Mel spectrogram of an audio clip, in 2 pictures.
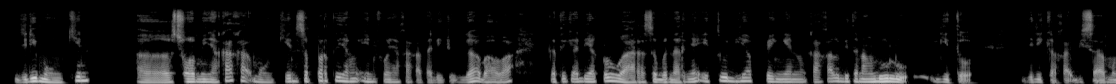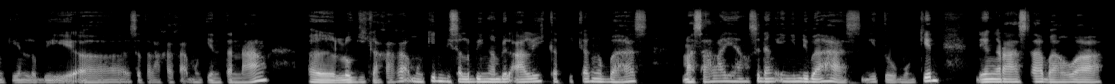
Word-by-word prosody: Jadi 110 Hz, +8 st, +3 dB
mungkin, 125 Hz, -, 0 dB, 0.5 s
eee, 100 Hz, -1 st, -2 dB
suaminya 120 Hz, -2 st, +1 dB
Kakak 170 Hz, -4 st, -4 dB
mungkin 110 Hz, +5 st, -6 dB
seperti 165 Hz, +4 st, -3 dB
yang 135 Hz, -1 st, -2 dB
infonya 115 Hz, -4 st, -6 dB
Kakak 100 Hz, -, -12 dB
tadi 100 Hz, 0 st, -12 dB
juga 105 Hz, +8 st, -3 dB
bahwa 105 Hz, -2 st, -4 dB, 0.3 s
ketika 130 Hz, +2 st, -7 dB
dia 130 Hz, 0 st, -2 dB
keluar 135 Hz, -11 st, 0 dB
sebenarnya 110 Hz, -, -3 dB
itu 150 Hz, +4 st, -1 dB
dia 155 Hz, +1 st, -2 dB, 0.2 s
pengen 120 Hz, -2 st, -3 dB
Kakak 130 Hz, +6 st, -6 dB
lebih 135 Hz, -1 st, -4 dB
tenang 125 Hz, 0 st, +2 dB
dulu 135 Hz, -1 st, +6 dB, 0.3 s
gitu, 115 Hz, -3 st, -6 dB, 0.5 s
jadi 110 Hz, +1 st, -7 dB
Kakak -, -, -9 dB
bisa 110 Hz, -3 st, -2 dB
mungkin 100 Hz, 0 st, -6 dB
lebih, 100 Hz, -1 st, -4 dB
eee, 105 Hz, +3 st, -3 dB
setelah 105 Hz, -1 st, -10 dB
Kakak 100 Hz, -, -9 dB
mungkin 100 Hz, -3 st, -8 dB
tenang, 100 Hz, -, +2 dB, 0.4 s
eee, 100 Hz, -3 st, +6 dB
logika 105 Hz, 0 st, +2 dB
Kakak 105 Hz, +9 st, -2 dB
mungkin 135 Hz, +4 st, +1 dB
bisa 130 Hz, -2 st, +2 dB
lebih 125 Hz, +1 st, +4 dB
ngambil 120 Hz, +1 st, +4 dB
alih 130 Hz, +6 st, +4 dB
ketika 125 Hz, +1 st, -4 dB
ngebahas 125 Hz, 0 st, +1 dB, 0.3 s
masalah 115 Hz, +5 st, +2 dB
yang 135 Hz, -1 st, -1 dB
sedang 135 Hz, -2 st, +2 dB
ingin 135 Hz, -1 st, +1 dB
dibahas 130 Hz, -5 st, +3 dB
gitu, 110 Hz, -3 st, -5 dB
mungkin 110 Hz, -, +4 dB, 0.4 s
dia 120 Hz, +2 st, +6 dB
ngerasa 125 Hz, +1 st, +5 dB
bahwa, 110 Hz, 0 st, +3 dB
120 Hz, 150 wpm, -23 LUFS, 105-135 Hz, 0.5 s, dulu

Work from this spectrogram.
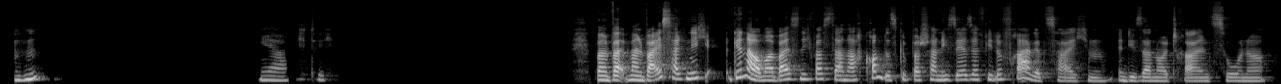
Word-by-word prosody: Mhm. 230 Hz, +6 st, 0 dB, 2.1 s
Ja, 195 Hz, -2 st, -6 dB
richtig. 215 Hz, -3 st, -18 dB, 2.6 s
Wa 205 Hz, -1 st, +4 dB
weil 205 Hz, -, +8 dB
ma -, -, -6 dB
man 200 Hz, -, +1 dB
weiß 185 Hz, +9 st, +5 dB
halt 255 Hz, +1 st, +1 dB
nicht 280 Hz, +4 st, 0 dB
genau, 340 Hz, -, +7 dB
man 190 Hz, 0 st, +2 dB
weiß 230 Hz, +4 st, +3 dB
nicht, 245 Hz, -1 st, -4 dB
was 250 Hz, 0 st, -1 dB
danach 205 Hz, -2 st, -2 dB
kommt. 305 Hz, +1 st, 0 dB
Es 200 Hz, -, -5 dB
gibt 230 Hz, 0 st, -9 dB
wahrscheinlich 205 Hz, +1 st, -2 dB
sehr, 215 Hz, +1 st, -3 dB
sehr 225 Hz, 0 st, -4 dB
viele 225 Hz, 0 st, -5 dB
Fragezeichen 165 Hz, -6 st, -3 dB
in 185 Hz, -, -5 dB
dieser 170 Hz, -1 st, -4 dB
neutralen 160 Hz, 0 st, -4 dB
Zone. 160 Hz, 0 st, -8 dB
200 Hz, 130 wpm, -22 LUFS, 170-230 Hz, 2.6 s, weil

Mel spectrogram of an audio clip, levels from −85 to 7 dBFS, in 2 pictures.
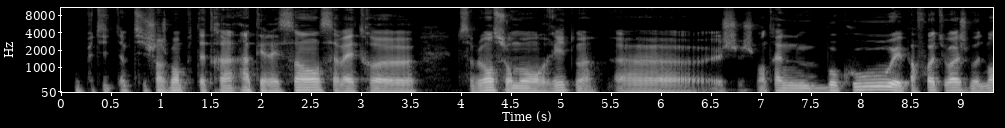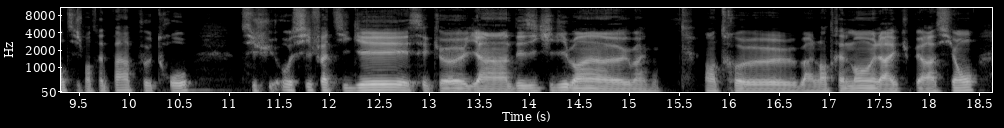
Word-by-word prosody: une 90 Hz, -, -13 dB
petite 95 Hz, +2 st, -15 dB
un 95 Hz, -, -6 dB
petit 95 Hz, -, -11 dB
changement 100 Hz, +2 st, 0 dB
peut-être 100 Hz, 0 st, -7 dB
in 95 Hz, +1 st, +1 dB
intéressant, 105 Hz, +2 st, +2 dB
ça -, -, -4 dB
va -, -, +3 dB
être, 90 Hz, 0 st, -3 dB
heu, 80 Hz, -2 st, +1 dB, 0.4 s
tout -, -, -14 dB
simplement 100 Hz, +4 st, +3 dB
sur 110 Hz, -3 st, 0 dB
mon 90 Hz, -2 st, +3 dB
rythme, 95 Hz, -3 st, -3 dB, 0.2 s
heu, 80 Hz, -2 st, -3 dB, 0.3 s
je -, -, -10 dB
je -, -, -12 dB
m'entraîne 95 Hz, -2 st, -2 dB
beaucoup 120 Hz, +7 st, +1 dB
et 100 Hz, -, +6 dB
parfois 110 Hz, -, -1 dB
tu -, -, -9 dB
vois, 110 Hz, +1 st, +5 dB
je 100 Hz, -3 st, -7 dB
me 90 Hz, -, -1 dB
demande 105 Hz, +4 st, -3 dB
si 100 Hz, -, -9 dB
je 90 Hz, -, -16 dB
m'entraîne 85 Hz, +2 st, -8 dB
pas 105 Hz, +3 st, -3 dB
un 105 Hz, -, -2 dB
peu 100 Hz, -1 st, -9 dB
trop. 100 Hz, +2 st, -3 dB, 0.5 s
Si 100 Hz, -, -6 dB
je -, -, -8 dB
suis -, -, -11 dB
aussi 115 Hz, 0 st, -2 dB
fatigué, 110 Hz, +1 st, +4 dB
c'est 100 Hz, -1 st, -7 dB
qu'il 90 Hz, -1 st, +2 dB
y -, -, +1 dB
a -, -, +4 dB
un 85 Hz, 0 st, +1 dB
déséquilibre, 95 Hz, +3 st, 0 dB
hein, 90 Hz, -1 st, +3 dB
heu, 85 Hz, 0 st, +2 dB
bah, 80 Hz, 0 st, -3 dB, 0.6 s
entre, 95 Hz, -, -4 dB
heu, 85 Hz, -2 st, +1 dB
bah, 80 Hz, -1 st, -3 dB
l'entraînement 90 Hz, +3 st, 0 dB
et -, -, +3 dB
la 85 Hz, -1 st, +4 dB
récupération 85 Hz, +5 st, -1 dB
95 Hz, 185 wpm, -25 LUFS, 85-105 Hz, 0.6 s, et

